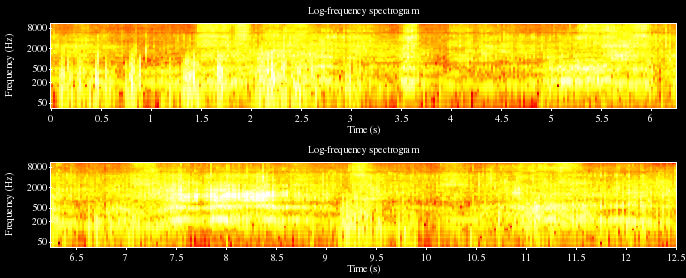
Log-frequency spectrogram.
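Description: Lions growling, a run of drawn-out growls one after another, the loudest about two-thirds of the way through.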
